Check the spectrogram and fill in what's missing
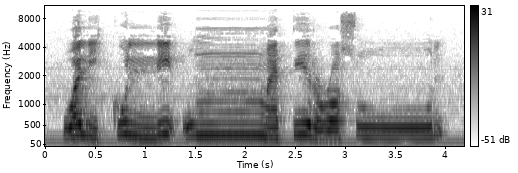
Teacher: So Ra Shadda, this is Idgham without Gunna. And Ra Fatha is heavy sound.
